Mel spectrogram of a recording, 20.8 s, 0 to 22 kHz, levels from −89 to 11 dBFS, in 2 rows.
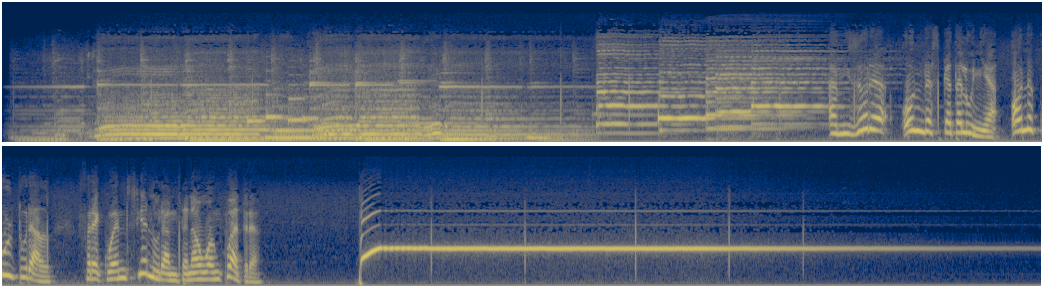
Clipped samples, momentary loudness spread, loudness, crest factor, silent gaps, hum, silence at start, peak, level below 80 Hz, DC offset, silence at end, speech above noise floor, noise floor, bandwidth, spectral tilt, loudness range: under 0.1%; 13 LU; -12 LUFS; 12 dB; none; none; 0 s; 0 dBFS; -30 dBFS; 2%; 0.3 s; 36 dB; -48 dBFS; 9.6 kHz; -7 dB/octave; 4 LU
